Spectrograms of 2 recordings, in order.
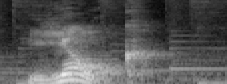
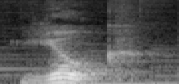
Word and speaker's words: yolk: Yolk. The L is silent. Yolk.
